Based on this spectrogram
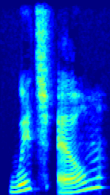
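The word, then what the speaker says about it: wych elm: Uh, and the color is witch elm. Like the witch white witch. It's spelled wy c.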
